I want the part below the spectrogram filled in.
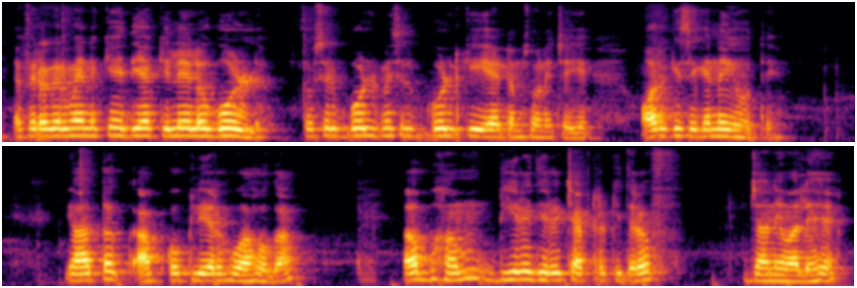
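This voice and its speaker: A male teacher with a sore throat giving a lesson in a slow, deliberate way, reading the textbook aloud and then explaining it while mixing Hindi and English. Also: a little high, mellow. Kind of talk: classroom lecture.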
